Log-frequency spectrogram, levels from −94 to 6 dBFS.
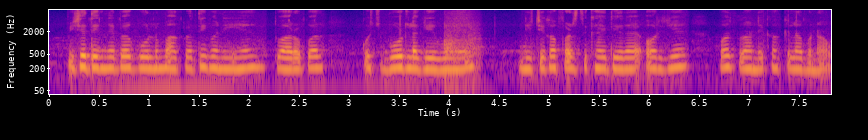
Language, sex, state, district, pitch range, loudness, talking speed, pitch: Hindi, female, Rajasthan, Nagaur, 200-215 Hz, -27 LUFS, 235 wpm, 205 Hz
